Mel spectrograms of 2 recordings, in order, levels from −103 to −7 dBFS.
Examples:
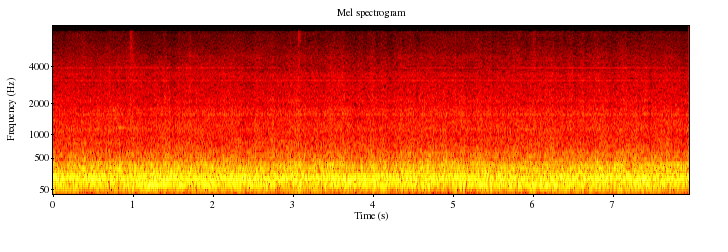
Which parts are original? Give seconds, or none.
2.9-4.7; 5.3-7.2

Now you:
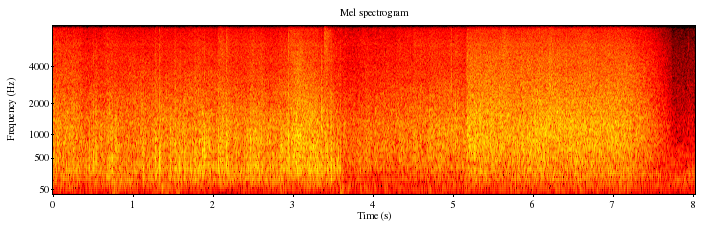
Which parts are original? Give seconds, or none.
0.0-0.7; 3.4-4.1; 7.3-8.0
